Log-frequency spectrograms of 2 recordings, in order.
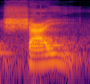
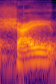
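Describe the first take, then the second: First: The sh sound is clear and breathy. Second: The sh sound is plain and weak. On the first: The speaker calls it right. "tapi syai. Ini harus dijelaskan" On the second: The speaker calls it wrong. "Jangan menjadi syai. Jadi bukan syai"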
